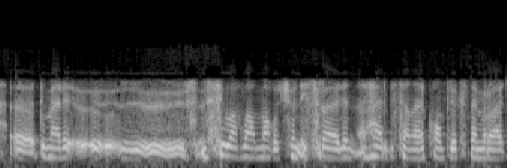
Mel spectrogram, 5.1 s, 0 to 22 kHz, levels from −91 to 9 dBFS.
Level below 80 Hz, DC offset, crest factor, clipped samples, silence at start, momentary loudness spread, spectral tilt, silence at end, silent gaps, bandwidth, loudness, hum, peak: -56 dBFS; under 0.1%; 16 dB; under 0.1%; 0 s; 4 LU; -7.5 dB/octave; 0 s; none; 4.5 kHz; -18 LUFS; none; -2 dBFS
